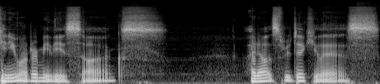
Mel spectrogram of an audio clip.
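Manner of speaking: meek, sheepish voice. Retelling asking someone downstairs to order socks: imitating own sheepish request. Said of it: "I was sheepishly like".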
